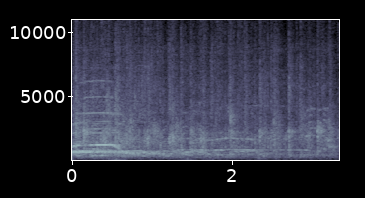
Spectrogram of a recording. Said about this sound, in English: Can I get a round of applause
